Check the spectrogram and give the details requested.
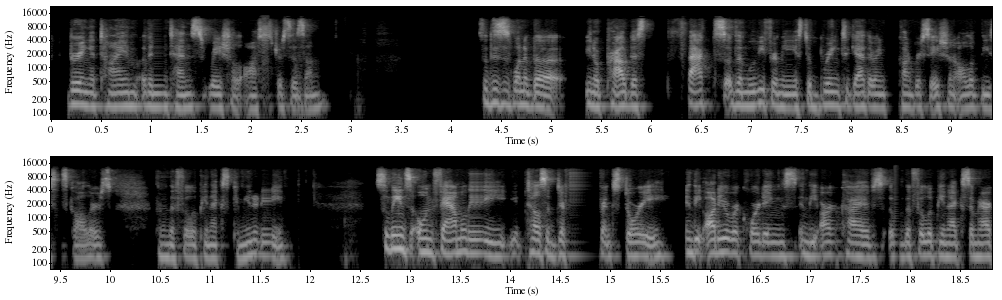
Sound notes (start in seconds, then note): none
